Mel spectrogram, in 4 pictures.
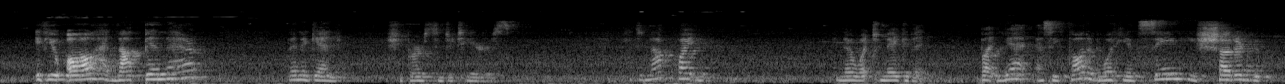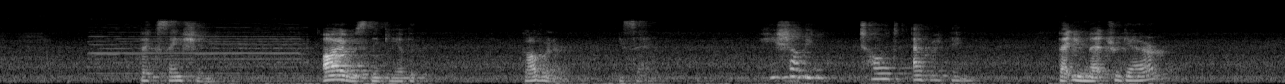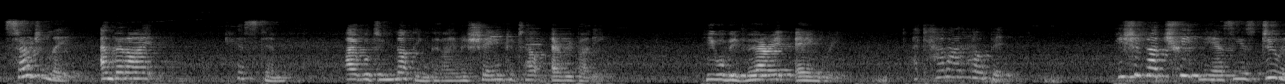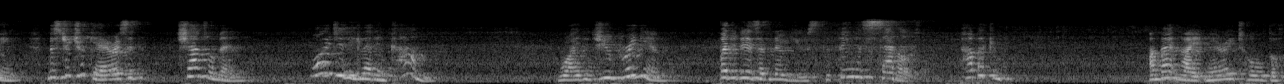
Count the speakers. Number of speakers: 1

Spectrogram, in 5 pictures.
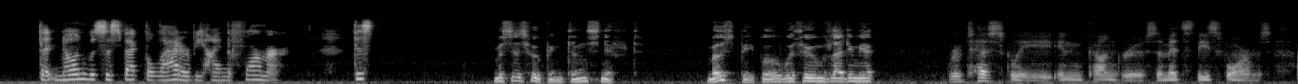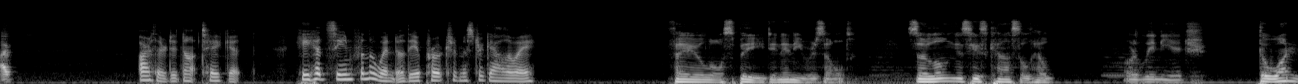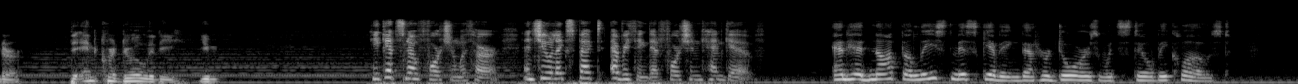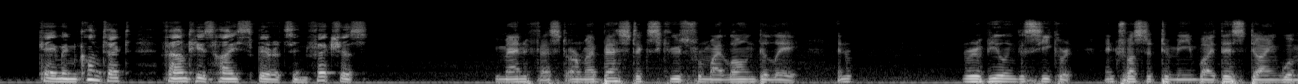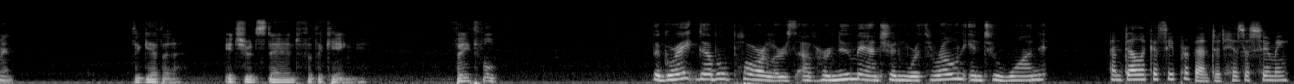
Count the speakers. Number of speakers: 8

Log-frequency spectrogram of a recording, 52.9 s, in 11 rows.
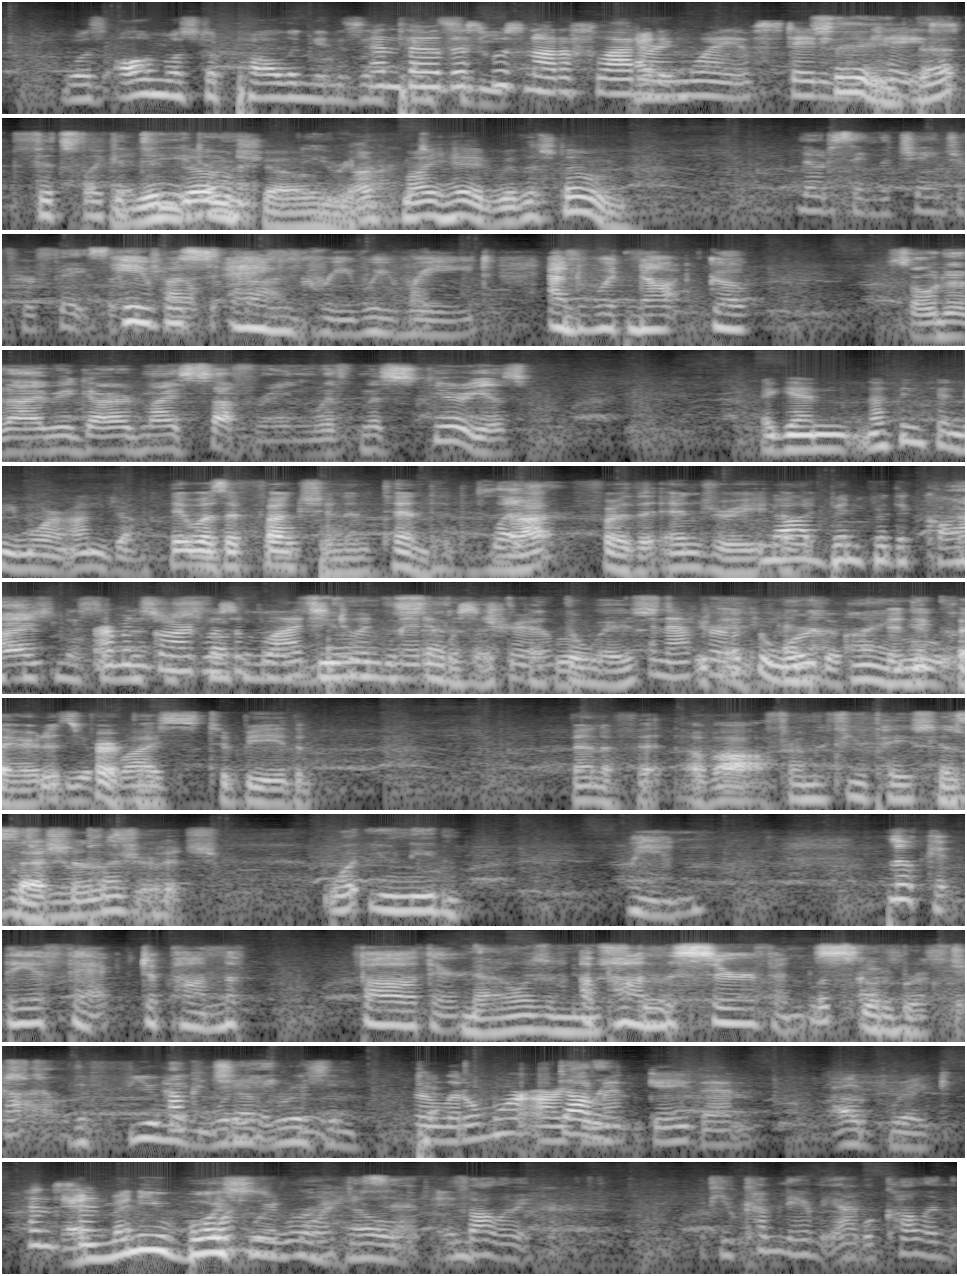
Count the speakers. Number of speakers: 9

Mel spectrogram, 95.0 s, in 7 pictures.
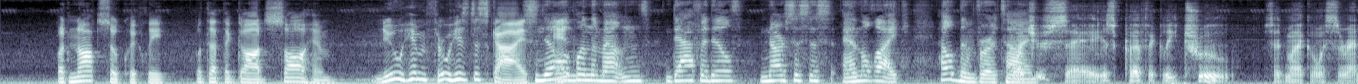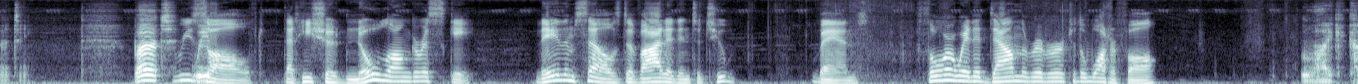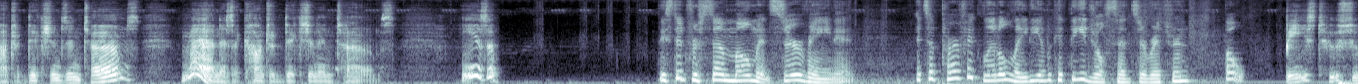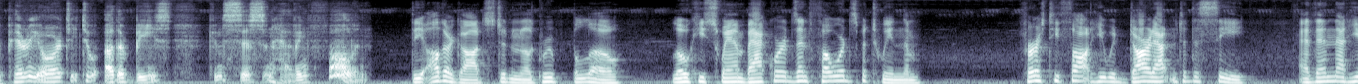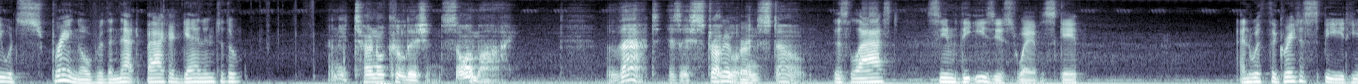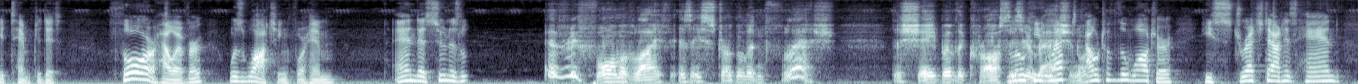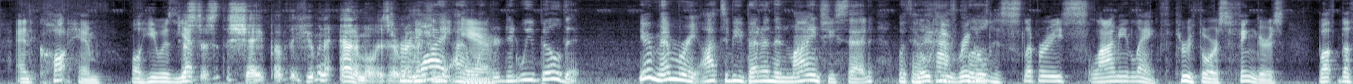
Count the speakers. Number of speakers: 3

